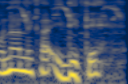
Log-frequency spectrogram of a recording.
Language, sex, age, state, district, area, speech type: Santali, male, 45-60, Odisha, Mayurbhanj, rural, spontaneous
